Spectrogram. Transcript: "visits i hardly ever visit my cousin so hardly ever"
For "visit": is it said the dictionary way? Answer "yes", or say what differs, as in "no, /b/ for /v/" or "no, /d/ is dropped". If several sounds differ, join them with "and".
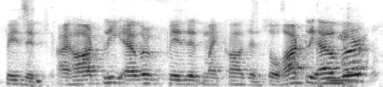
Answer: no, /f/ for /v/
